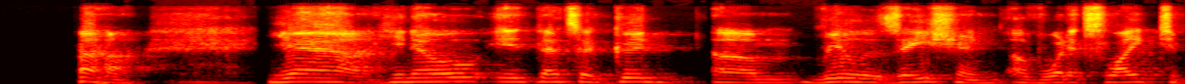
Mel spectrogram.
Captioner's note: chuckles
